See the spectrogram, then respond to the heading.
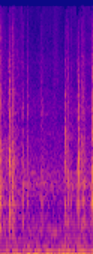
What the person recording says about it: sounds like something in the Box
